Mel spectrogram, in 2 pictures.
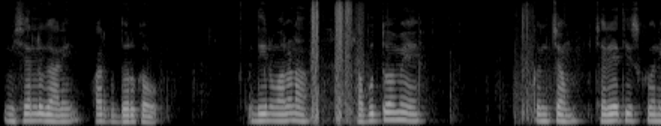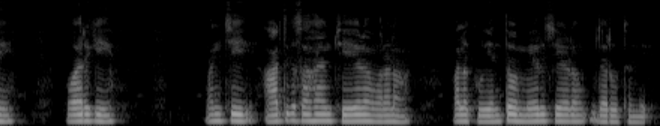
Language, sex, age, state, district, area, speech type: Telugu, male, 18-30, Telangana, Mancherial, rural, spontaneous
